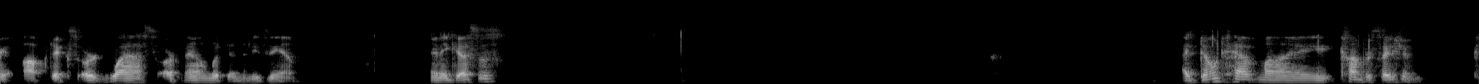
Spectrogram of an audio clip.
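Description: An elderly man speaks calmly over an online call.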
